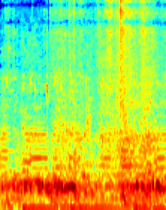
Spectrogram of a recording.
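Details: Pigeon kept in the Philippines, with low repeated cooing notes forming a steady hum near the bottom of the range, overlaid by rustling, scattered clicks and faint background noise.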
